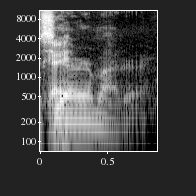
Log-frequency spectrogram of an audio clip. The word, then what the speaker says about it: Sierra Madre: Treasure of the, I'm hoping I'm pronouncing this right, the Sierra Madre. Is that right? Yes. The Treasure of the Sierra Madre.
